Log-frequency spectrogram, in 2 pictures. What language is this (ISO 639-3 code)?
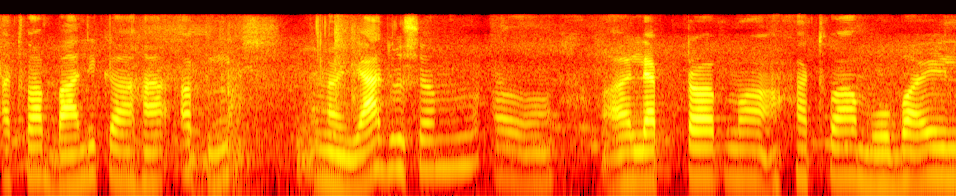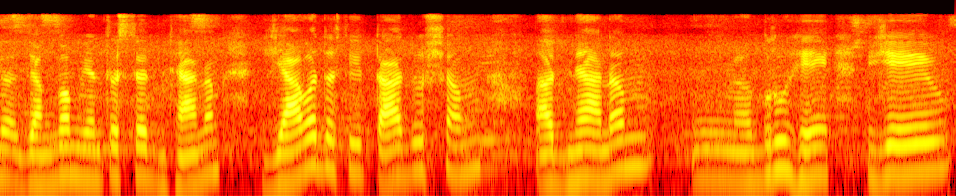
san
